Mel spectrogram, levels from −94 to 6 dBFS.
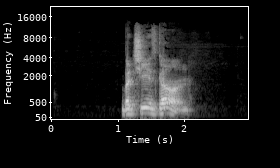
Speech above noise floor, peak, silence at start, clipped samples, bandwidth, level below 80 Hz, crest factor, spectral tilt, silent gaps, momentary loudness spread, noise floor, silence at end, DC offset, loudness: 63 dB; 0 dBFS; 1.05 s; under 0.1%; 13 kHz; -64 dBFS; 20 dB; -3 dB/octave; none; 14 LU; -80 dBFS; 0.9 s; under 0.1%; -16 LUFS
